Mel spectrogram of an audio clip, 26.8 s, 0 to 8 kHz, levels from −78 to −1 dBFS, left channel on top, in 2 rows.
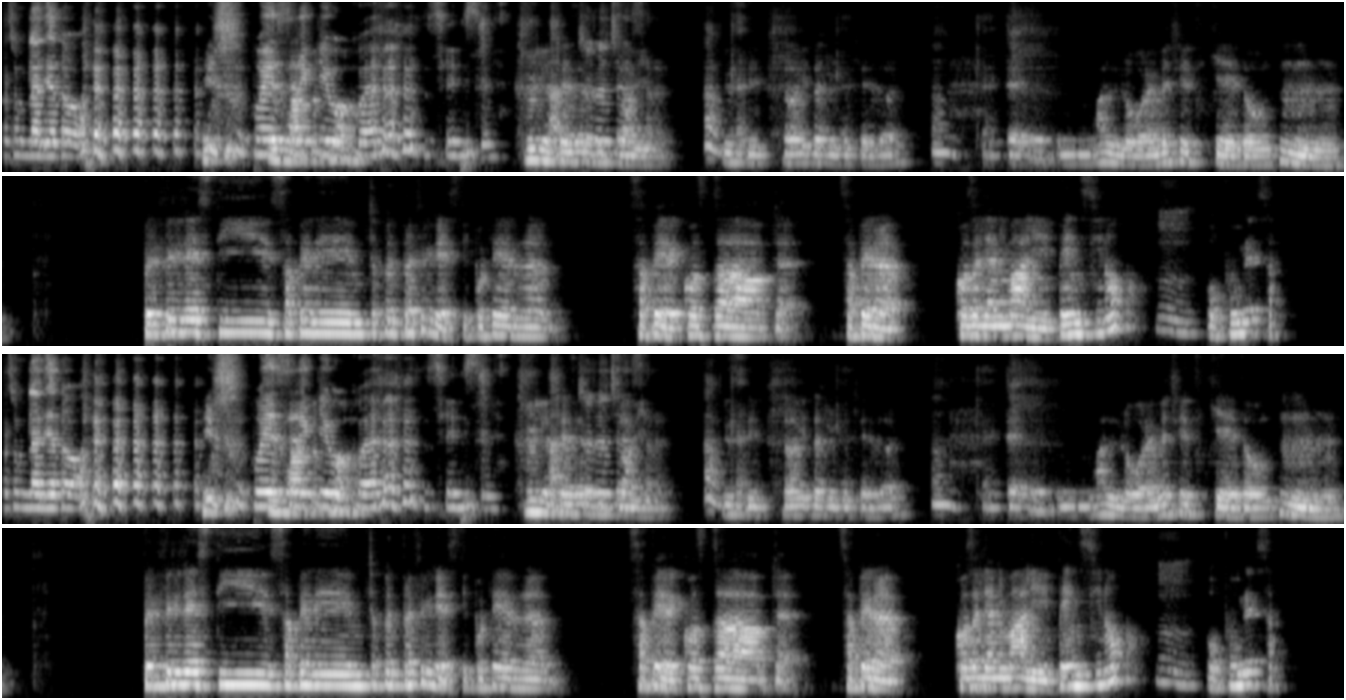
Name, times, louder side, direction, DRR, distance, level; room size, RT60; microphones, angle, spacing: voice 1, 0.0-1.6 2.1-6.6 7.0-7.5 8.1-8.2 9.3-10.2 25.0-25.3, right 1 dB, 25° right, 3.4 m, -24 dB
voice 2, 2.0-2.4 2.6-3.6 4.6-4.7 5.2-6.5 7.2-9.0 10.0-13.4 14.8-19.0 19.7-21.4 21.8-22.5 23.0-24.8 25.5-26.1, equal, 75° right, 2.0 m, -20 dB
13.0 x 4.5 x 3.0 m
head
